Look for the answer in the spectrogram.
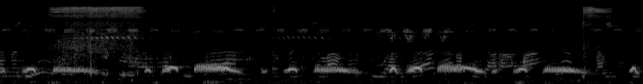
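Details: Bird-luring recording of a spotted dove: repeated soft, low coos in short and drawn-out notes, with a brief burst of hiss near the start and a faint continuous high tone behind.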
